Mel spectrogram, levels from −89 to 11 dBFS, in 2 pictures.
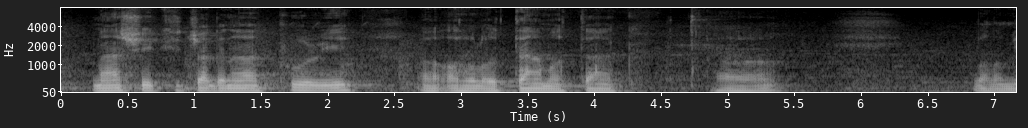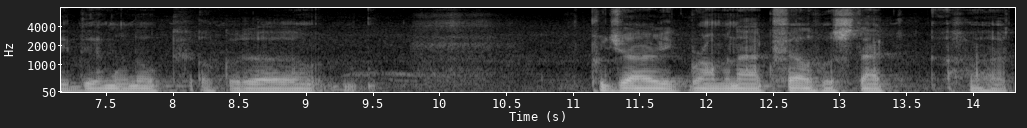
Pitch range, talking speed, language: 75-85 Hz, 60 wpm, Hungarian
